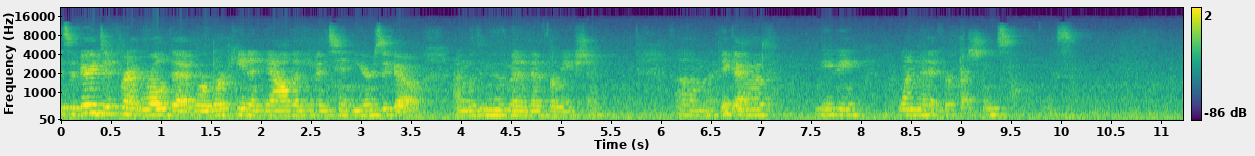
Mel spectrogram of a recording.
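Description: A woman speaks calmly into a microphone, heard through loudspeakers in a large room.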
